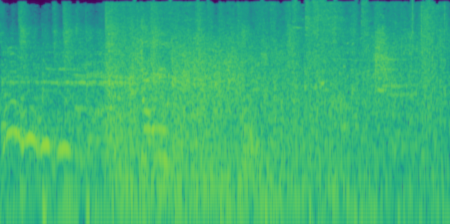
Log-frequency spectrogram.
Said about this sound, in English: Total train wreck, the Biden train wreck express crashing upon arrival in Bidenville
